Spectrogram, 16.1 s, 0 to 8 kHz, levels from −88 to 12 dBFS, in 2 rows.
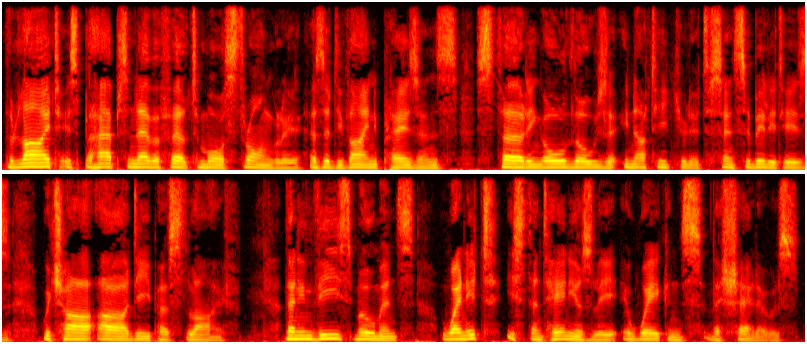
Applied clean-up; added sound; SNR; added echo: none; none; none; none.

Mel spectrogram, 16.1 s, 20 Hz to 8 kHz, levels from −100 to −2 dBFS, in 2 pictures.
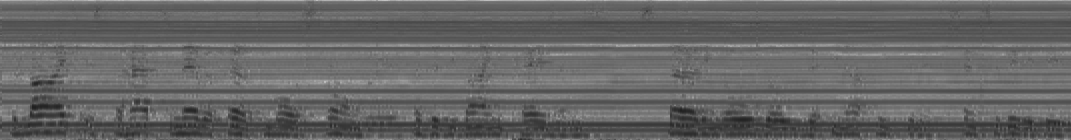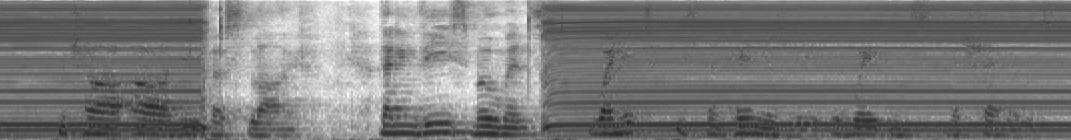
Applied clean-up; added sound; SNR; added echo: none; Domestic sounds, home sounds; -4 dB; reverberation time 0.9 s.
